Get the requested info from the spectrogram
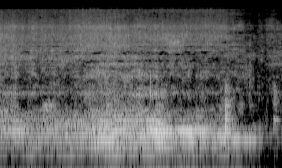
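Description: Cashew-almond masala paste sizzling in a non-stick kadai while it is stirred with a silicone spatula, as turmeric and red chilli powder are fried into it. A steady hiss fades a little near the end.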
